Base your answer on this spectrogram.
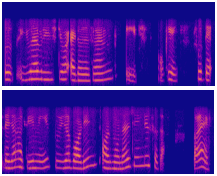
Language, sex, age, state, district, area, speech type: Goan Konkani, female, 30-45, Goa, Ponda, rural, conversation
